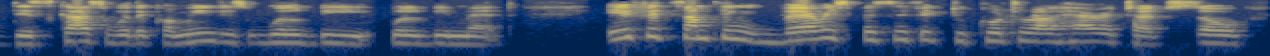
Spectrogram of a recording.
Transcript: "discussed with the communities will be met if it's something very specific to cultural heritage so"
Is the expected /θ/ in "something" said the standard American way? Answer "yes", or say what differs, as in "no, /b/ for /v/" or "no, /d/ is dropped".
yes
